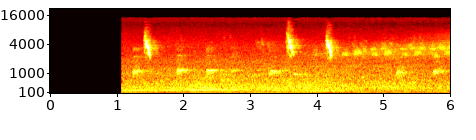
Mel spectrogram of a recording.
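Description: Bird chirps over a quiet outdoor background: three short, sharp chirps sweeping down in pitch, one about a second and a half in and two close together a little after three and a half seconds, with fainter, softer calls between. The first second is silent.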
